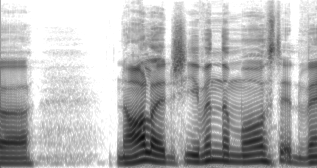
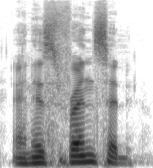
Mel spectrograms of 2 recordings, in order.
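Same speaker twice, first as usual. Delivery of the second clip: normal talking voice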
